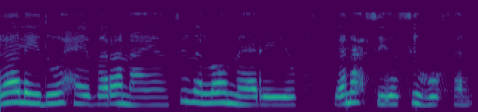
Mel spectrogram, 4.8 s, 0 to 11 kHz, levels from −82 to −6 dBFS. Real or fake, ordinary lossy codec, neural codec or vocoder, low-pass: real; none; none; 7.2 kHz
